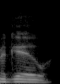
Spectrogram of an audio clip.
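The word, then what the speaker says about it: McGough: game though was Mr Magoo fiu's own Mr Magoo I started calling him Mr magooch I think that's funnier it's pronounced Magoo it's mcg-o-u-g-h magooch is funnier so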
